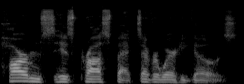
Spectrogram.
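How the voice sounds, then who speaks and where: A man playing a deadpan, scheming political candidate in a tabletop game, speaking hesitantly and with sly politeness. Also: mid-range voice, moderate pace, no echo, clean studio sound. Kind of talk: improvised tabletop roleplay.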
